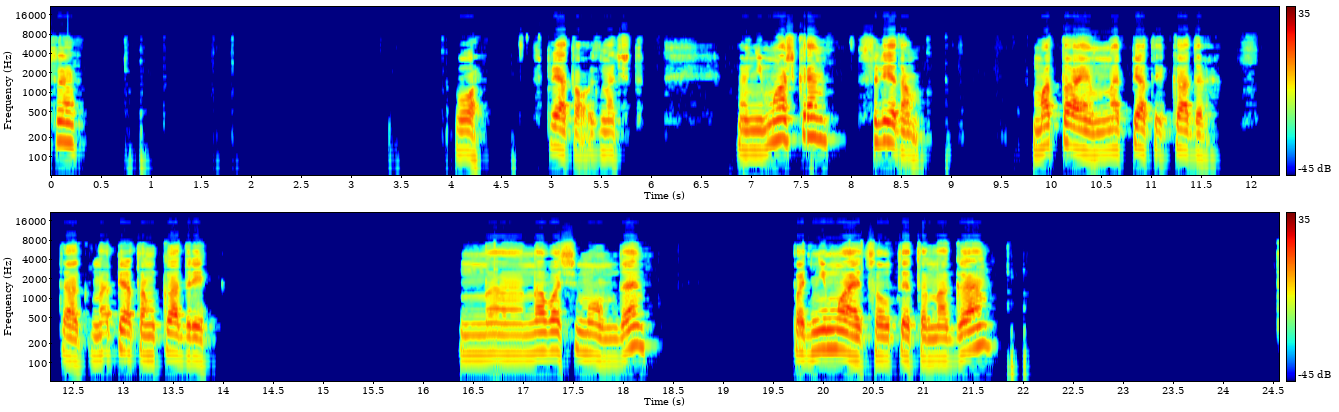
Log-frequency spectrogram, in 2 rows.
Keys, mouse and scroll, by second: 0.6 i, 3.4 middle click, 7.8 shift+middle click, 9.0 shift+middle click, 10.4-16.8 drag, 20.2 click, 21.8 g.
